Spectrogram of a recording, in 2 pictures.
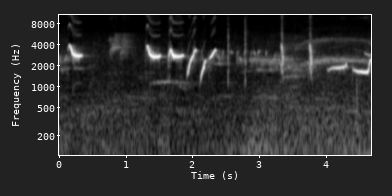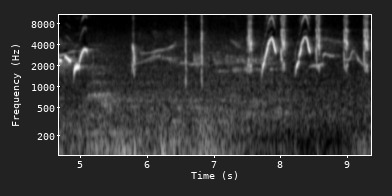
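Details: Morning song of a white-rumped shama, varied rich fill-in: ringing looping whistles, a long wavering warble, sharp clicks and quick rising upslurred notes near the end.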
